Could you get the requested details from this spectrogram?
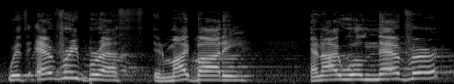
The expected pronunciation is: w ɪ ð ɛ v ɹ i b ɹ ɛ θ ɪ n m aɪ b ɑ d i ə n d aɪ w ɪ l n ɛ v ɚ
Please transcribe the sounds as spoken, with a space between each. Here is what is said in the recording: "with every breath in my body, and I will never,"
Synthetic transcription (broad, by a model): w ɪ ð ɛ v ɹ i b ɹ ɛ θ ɪ n m aɪ b ɑ d i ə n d aɪ w ɪ l n ɛ v ɚ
